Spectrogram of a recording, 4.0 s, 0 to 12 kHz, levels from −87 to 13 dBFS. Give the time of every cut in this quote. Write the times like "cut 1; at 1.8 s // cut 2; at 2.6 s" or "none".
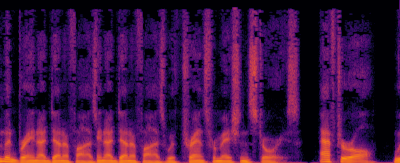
cut 1; at 1.0 s // cut 2; at 3.1 s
